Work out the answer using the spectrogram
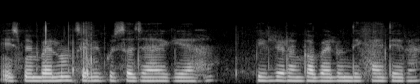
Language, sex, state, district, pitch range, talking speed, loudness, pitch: Hindi, female, Bihar, Vaishali, 170-175 Hz, 215 wpm, -18 LUFS, 170 Hz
